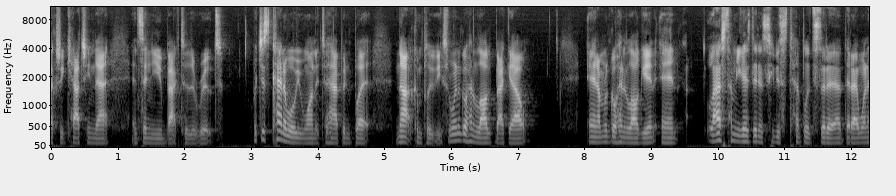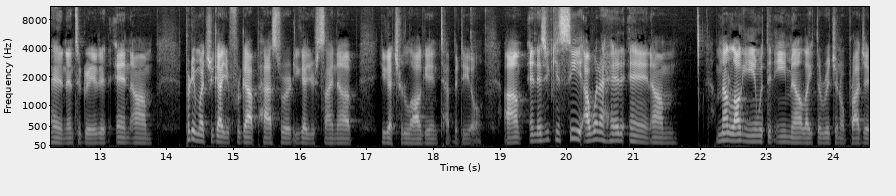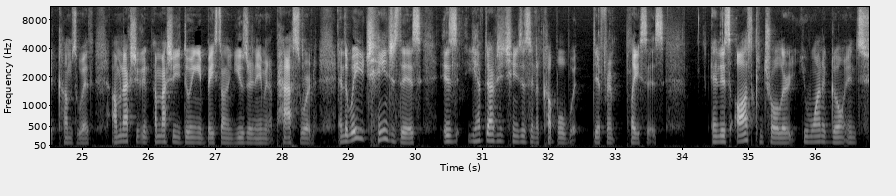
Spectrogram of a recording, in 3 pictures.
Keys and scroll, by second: 18.9 super+Tab, 28.4 super+Tab, 30.6 super+w, 33.0 super+w.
